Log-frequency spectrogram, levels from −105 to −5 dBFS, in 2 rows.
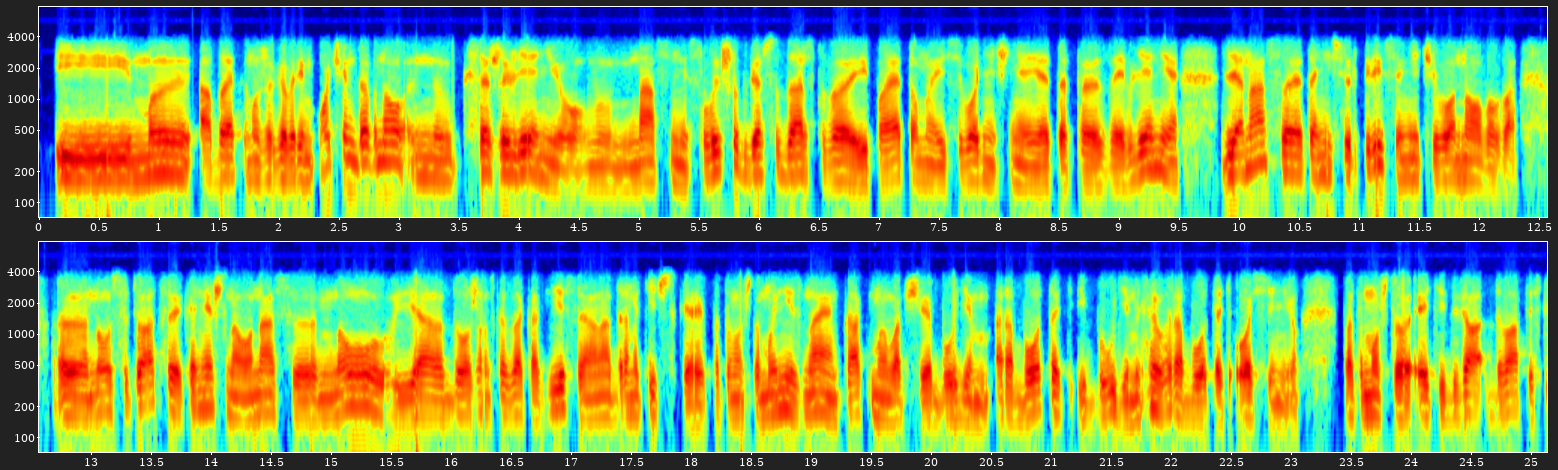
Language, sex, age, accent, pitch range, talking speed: Russian, male, 30-49, native, 80-90 Hz, 140 wpm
